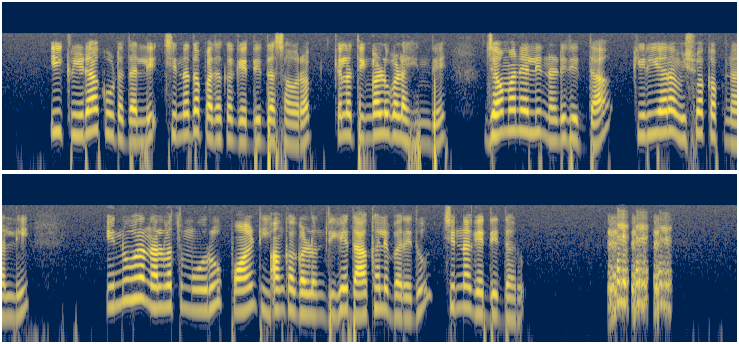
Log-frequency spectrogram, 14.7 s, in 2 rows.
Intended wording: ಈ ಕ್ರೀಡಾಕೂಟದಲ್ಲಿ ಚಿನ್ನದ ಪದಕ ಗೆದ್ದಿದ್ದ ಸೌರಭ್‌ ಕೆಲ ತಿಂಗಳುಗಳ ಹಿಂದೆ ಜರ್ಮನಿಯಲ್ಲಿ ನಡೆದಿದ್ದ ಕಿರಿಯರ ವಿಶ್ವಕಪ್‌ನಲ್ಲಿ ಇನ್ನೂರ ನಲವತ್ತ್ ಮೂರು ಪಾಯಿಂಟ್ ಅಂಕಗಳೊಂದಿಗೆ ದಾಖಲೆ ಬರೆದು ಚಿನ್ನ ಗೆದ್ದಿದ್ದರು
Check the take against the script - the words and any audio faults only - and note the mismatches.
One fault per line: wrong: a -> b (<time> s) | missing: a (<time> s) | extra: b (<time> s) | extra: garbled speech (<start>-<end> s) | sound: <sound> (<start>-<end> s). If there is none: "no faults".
sound: laugh (13.4-14.1 s)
